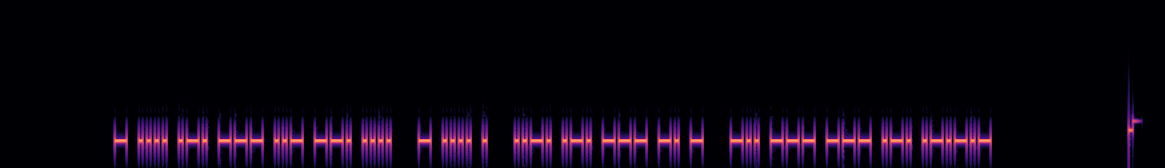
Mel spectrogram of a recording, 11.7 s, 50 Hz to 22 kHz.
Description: Morse code, heard as a keyed tone, about 32 wpm, 700 Hz. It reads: THROUGH THE FRONT DOOR.
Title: Sentences from Top 1000 Words - Review Part 2 - 30wpm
